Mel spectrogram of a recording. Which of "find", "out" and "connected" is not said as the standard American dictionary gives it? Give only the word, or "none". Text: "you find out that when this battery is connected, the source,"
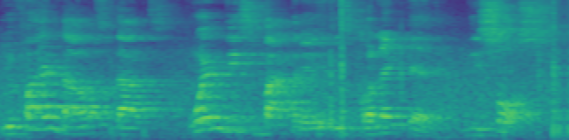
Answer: none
